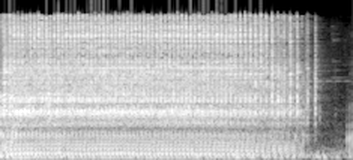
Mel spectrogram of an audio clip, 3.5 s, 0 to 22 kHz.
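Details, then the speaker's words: Honda GX35 four-stroke engine, valves already adjusted, buzzes harshly for three seconds then dies; no compression due to very worn, loose piston rings. "ก็ดับไปครับเพราะว่าแรงอัดไม่มีนะครับแรงอัดไม่มีหลวมมากครับหลวมมากครับ"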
